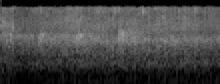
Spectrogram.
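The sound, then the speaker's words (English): An audience breaks into steady applause for a first-time father on Father's Day, a dense wash of many hands clapping at an even, moderately loud level with no voices heard over it. “Let's give a round of applause over here.”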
